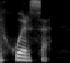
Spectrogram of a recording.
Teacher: con una aspiración profunda que viene directamente del sonido de la F latina original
